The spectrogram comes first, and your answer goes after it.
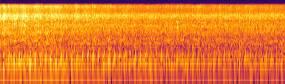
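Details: Honda Beat eSP scooter that went totally electrically dead after riding in rain, with fuses and battery fine, after the relay wiring repair: a small single-cylinder idle ticking over evenly with a steady low putter and no misses or knocks, a healthy idle.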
